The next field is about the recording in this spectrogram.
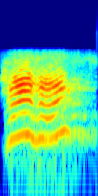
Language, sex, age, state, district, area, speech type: Maithili, female, 18-30, Bihar, Supaul, rural, conversation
